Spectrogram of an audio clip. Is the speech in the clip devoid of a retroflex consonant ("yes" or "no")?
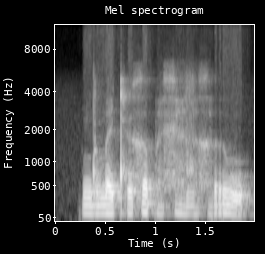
yes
